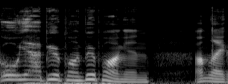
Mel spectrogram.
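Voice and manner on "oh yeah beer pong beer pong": high-pitched mock crowd enthusiasm; excited party cheer. Everybody at the party suddenly wants a game, excited chant. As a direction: call it out like a rowdy partygoer.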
